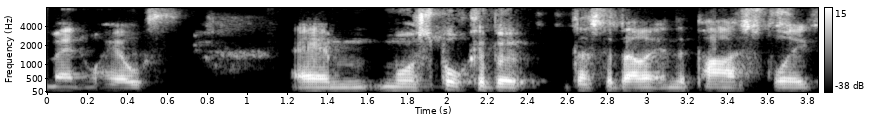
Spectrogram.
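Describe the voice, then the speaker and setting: In a Scottish accent, a man talks with monotone, flat intonation. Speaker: podcast co-host. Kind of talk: casual chat.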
